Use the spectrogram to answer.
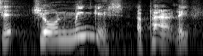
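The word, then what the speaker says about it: Menzies: should pronounce it John mingis apparently it's to do with a defunct Scottish letter Zog you couldn't make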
